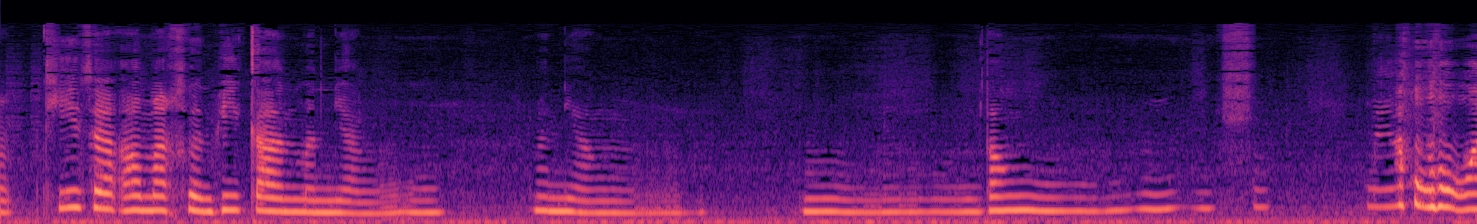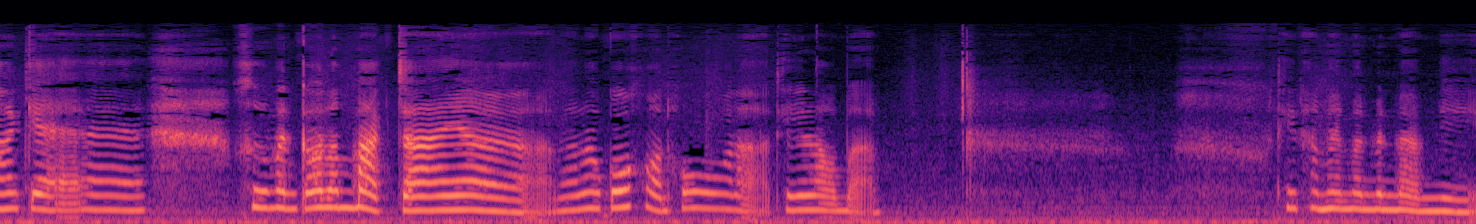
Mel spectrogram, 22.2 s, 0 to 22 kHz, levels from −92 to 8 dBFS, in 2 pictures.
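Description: From start to finish the speech has nothing above about 14.2 kHz, and the top end carries that thin, smeared quality you get from heavy lossy coding. The likely cause is low-bitrate audio saved at a high bitrate: the sound points to an earlier low-rate encode, something like Vorbis around 34 kbit/s, later re-saved as MP3 at about 192 kbit/s. The bigger file can't restore what the first codec stripped out.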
